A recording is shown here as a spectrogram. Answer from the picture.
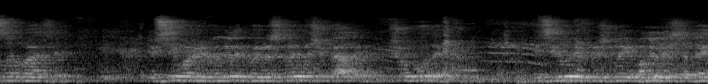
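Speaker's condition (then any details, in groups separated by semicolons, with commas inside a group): No condition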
